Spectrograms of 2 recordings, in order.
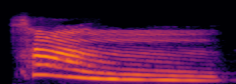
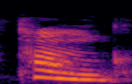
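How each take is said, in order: First: It ends in a nasal with no g sound. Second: It ends with an audible hard g sound. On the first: The speaker calls it right. "The G should not be heard" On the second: The speaker calls it wrong. "not tongue"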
